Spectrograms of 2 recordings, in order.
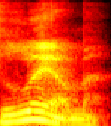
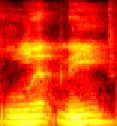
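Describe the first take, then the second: First: The name is said the local English way. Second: The name is said the American way. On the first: The speaker calls it right. "It is Lim" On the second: The speaker calls it wrong. "like the Americans would pronounce it"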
